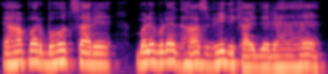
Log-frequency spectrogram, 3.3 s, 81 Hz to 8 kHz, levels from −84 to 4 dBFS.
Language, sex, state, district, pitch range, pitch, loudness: Hindi, male, Jharkhand, Garhwa, 140-165 Hz, 155 Hz, -13 LUFS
